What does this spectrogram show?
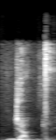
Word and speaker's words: Jack: qui fâche on dit on dit jack ou jacques ça s'écrit jack&jones tir vos parents vous ont appelé jack quand les parents était au low fils fana anglophile ils m'ont appelé jack attend que ces tchèques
